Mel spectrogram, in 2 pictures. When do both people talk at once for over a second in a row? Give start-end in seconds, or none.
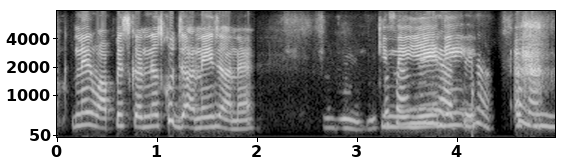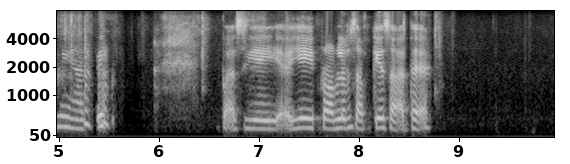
none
